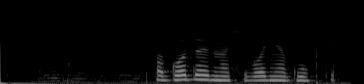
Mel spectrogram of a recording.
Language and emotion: Russian, neutral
